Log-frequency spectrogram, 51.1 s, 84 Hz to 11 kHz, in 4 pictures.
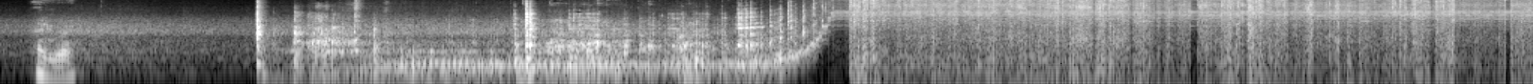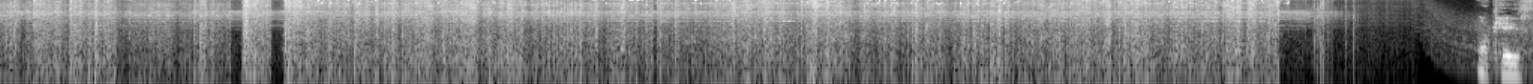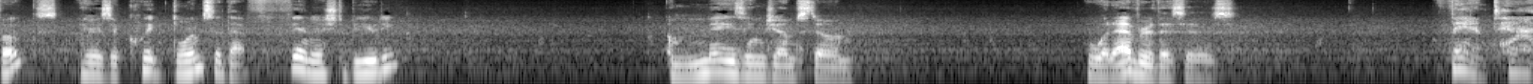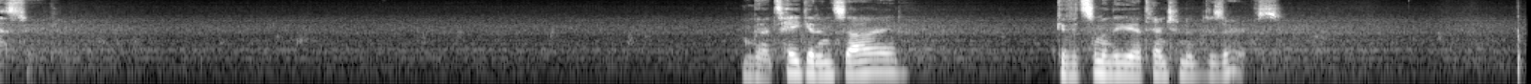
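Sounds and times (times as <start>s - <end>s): stone grinding on wheel hiss: 6.9s - 24.6s.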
